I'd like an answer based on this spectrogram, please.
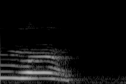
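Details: Anatolian Shepherd dog giving a short howl, a steady tonal note that bends downward and fades out within a second.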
